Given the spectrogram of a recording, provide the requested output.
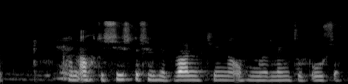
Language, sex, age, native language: Icelandic, male, 18-19, Icelandic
